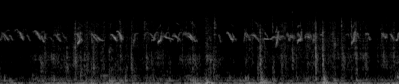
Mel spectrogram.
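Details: Nine-day-old chicken chicks in a brooder, a chorus of high, short peeps overlapping in quick bursts, with low rumbling and scratching noise beneath.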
